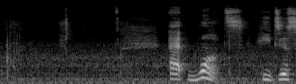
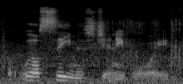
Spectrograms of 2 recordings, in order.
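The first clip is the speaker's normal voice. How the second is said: ordinary delivery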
